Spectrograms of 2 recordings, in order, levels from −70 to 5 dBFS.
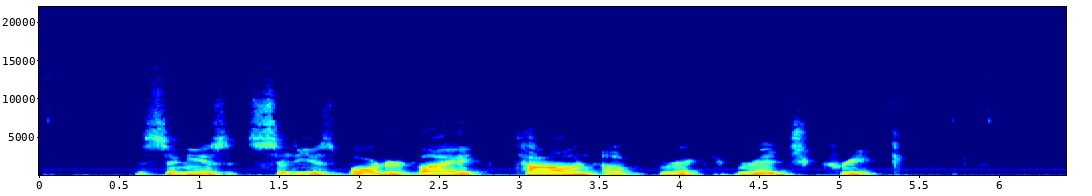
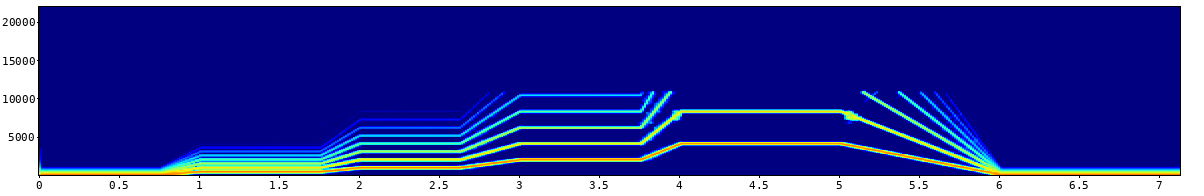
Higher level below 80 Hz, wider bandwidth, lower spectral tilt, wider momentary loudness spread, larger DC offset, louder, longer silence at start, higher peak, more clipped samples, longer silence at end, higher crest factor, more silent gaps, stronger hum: first, -48 dBFS vs -78 dBFS; about the same, 10.5 kHz vs 11.5 kHz; first, -7.5 dB/octave vs -3.5 dB/octave; first, 10 LU vs 4 LU; neither; second, -20 LUFS vs -12 LUFS; first, 0.6 s vs 0 s; about the same, -4 dBFS vs -6 dBFS; neither; first, 1 s vs 0 s; first, 18 dB vs 8 dB; neither; neither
